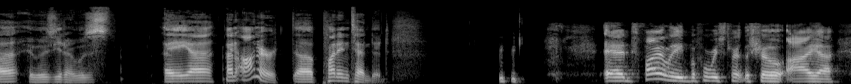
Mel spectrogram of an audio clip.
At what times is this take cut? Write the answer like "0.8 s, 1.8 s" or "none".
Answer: 2.2 s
